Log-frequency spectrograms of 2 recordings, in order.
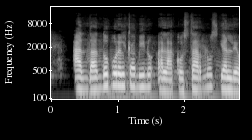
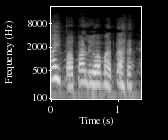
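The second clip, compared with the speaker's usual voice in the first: little daughter voice; 3 semitones higher than usual. Retold or imitated. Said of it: "le dramatizaba la cosa".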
